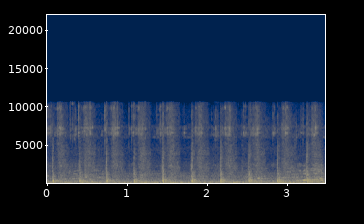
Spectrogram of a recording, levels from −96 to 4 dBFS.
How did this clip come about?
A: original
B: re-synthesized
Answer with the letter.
B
